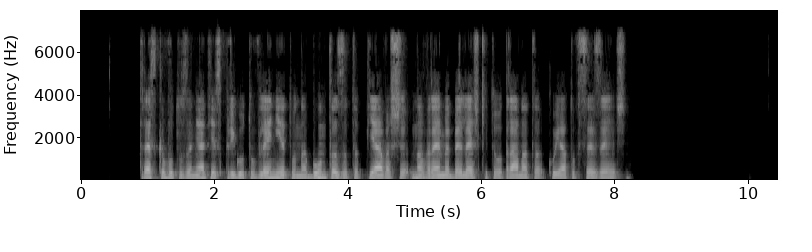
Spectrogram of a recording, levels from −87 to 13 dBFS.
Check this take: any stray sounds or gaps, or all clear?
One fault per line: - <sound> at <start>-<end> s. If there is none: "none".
none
